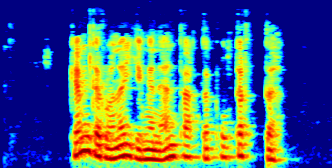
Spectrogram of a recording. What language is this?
Bashkir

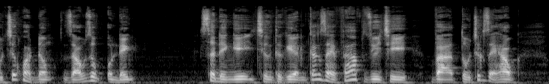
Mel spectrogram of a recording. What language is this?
Vietnamese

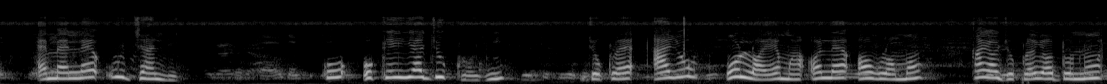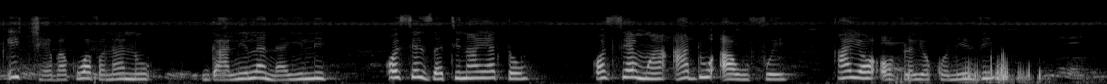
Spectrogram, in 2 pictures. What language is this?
Ikposo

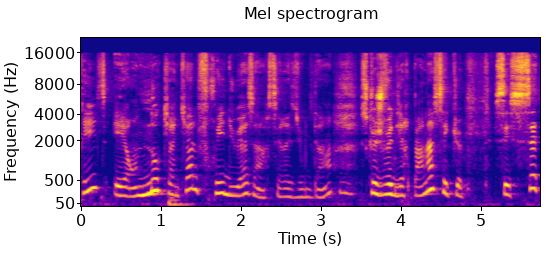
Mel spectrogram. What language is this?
French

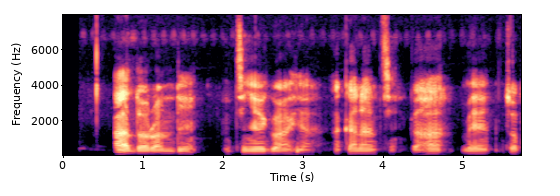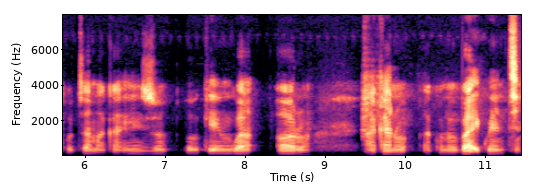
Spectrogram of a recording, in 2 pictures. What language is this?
Igbo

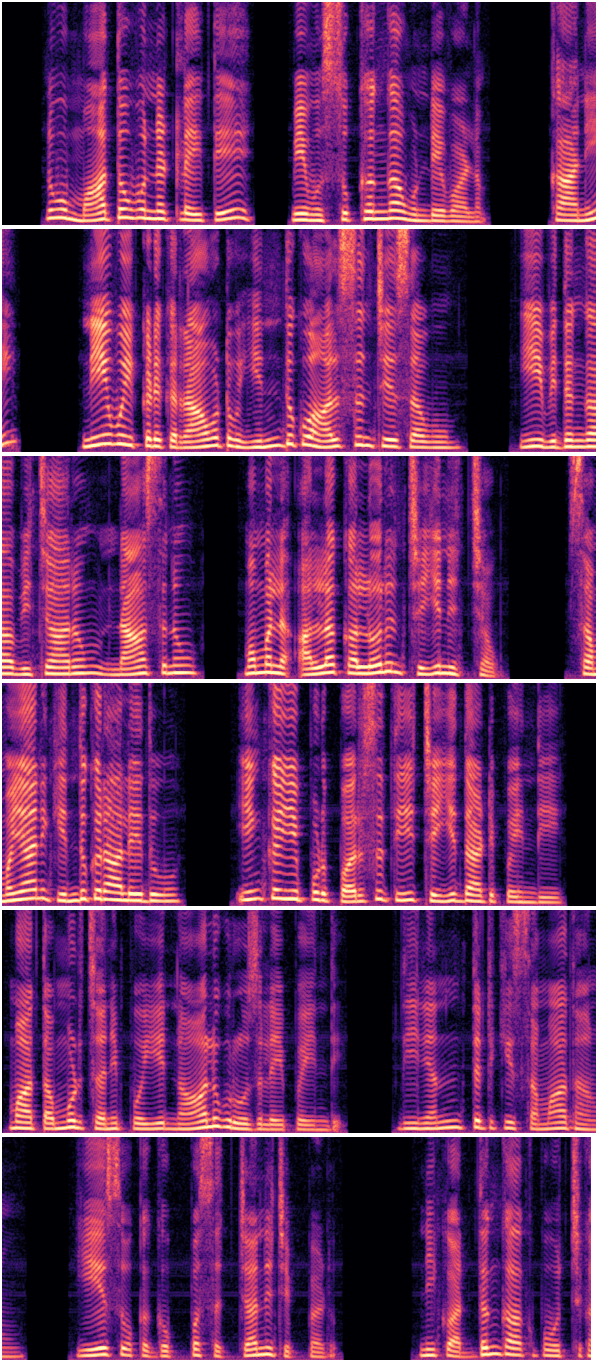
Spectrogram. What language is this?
Telugu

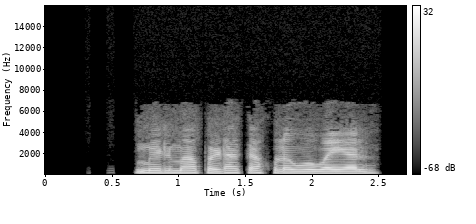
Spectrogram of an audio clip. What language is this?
Pashto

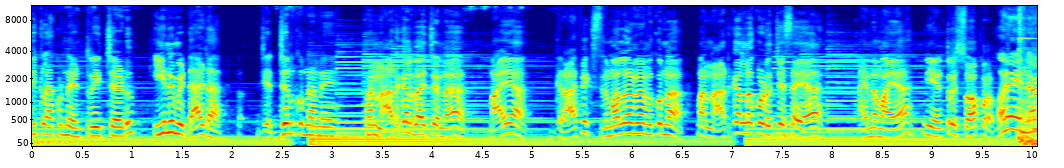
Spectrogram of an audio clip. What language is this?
Telugu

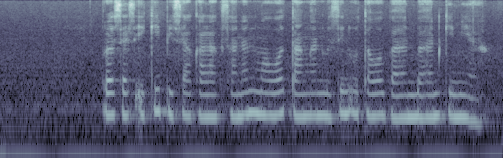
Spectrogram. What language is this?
Javanese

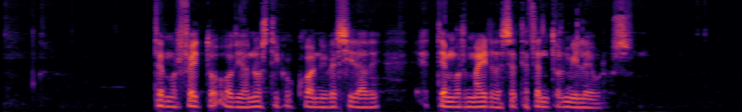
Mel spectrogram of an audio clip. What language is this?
Galician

